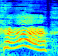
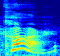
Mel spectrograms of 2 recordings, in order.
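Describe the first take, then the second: First: Loud, high Chicago "car", r dropped, laughing; Chicago accent. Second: Said in the usual way. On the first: Retold or imitated. Amused at picking up local speech, exaggerated Chicago accent on "car". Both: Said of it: "not car".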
